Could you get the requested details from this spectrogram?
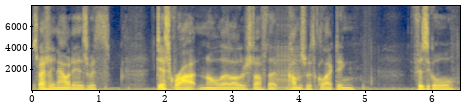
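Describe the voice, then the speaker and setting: Young male streamer, stuffy-nosed, chatty, mid pitch, faint noise. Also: flat delivery, normal speed, fairly bright tone. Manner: chatty, rambling, many fillers like "like" and "you know". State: stuffed up, congested. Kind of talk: casual live-stream chat while gaming.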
